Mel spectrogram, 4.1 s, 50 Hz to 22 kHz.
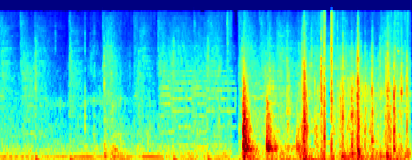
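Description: Background music, then from about halfway a rapid series of clacks and knocks as the Gator HR1 roll-up tonneau cover's aluminum slats unroll across the pickup bed.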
